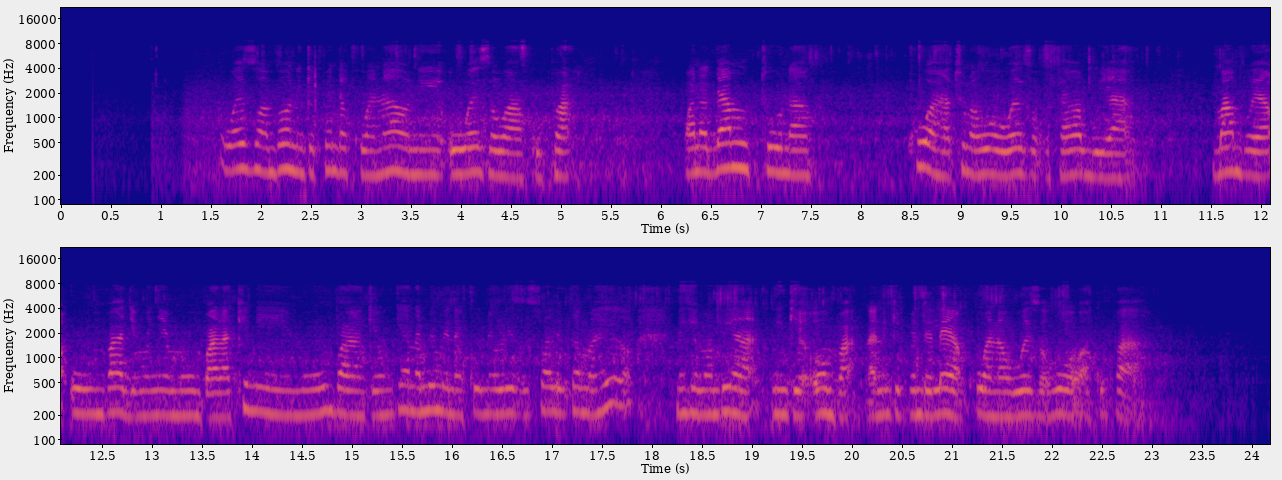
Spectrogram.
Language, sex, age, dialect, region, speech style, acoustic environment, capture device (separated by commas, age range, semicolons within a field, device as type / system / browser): Swahili, female, 18-24, Tanzania - Dar es Salaam, Tanzania, relaxed, silence, desktop / Windows / Chrome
